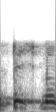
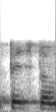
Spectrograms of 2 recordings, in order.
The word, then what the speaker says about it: Bispham: It's the Bismarck Motel. It's a pub. The where? The Bismarck Motel.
